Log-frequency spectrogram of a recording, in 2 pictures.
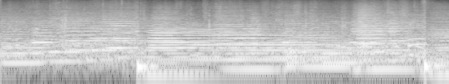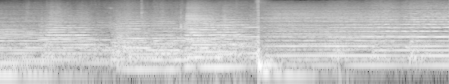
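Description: Brass band playing processional music: sustained brass chords over low bass notes, with a loud drum stroke about every three seconds.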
